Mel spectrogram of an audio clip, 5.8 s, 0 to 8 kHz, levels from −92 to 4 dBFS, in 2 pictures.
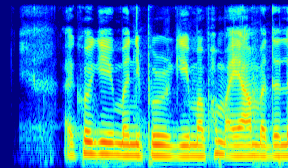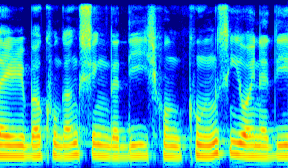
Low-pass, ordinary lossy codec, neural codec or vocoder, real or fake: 7.2 kHz; none; none; real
